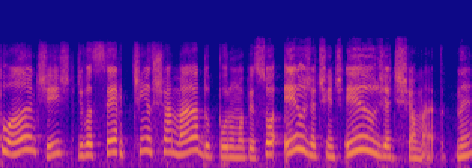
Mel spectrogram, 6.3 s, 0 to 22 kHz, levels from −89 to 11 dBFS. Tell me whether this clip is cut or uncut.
cut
